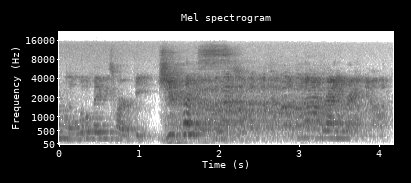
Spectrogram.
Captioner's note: laughing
